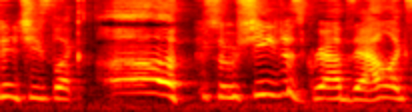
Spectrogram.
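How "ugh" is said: high, loud mock gasp; startled "ugh". Cleopatra spotted by Ramses, startled exclamation. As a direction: let out an acted startled noise.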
